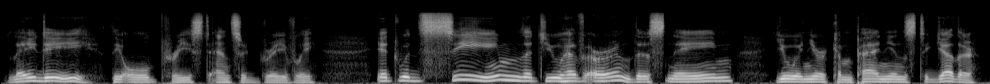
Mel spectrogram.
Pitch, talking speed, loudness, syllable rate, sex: 135 Hz, 120 wpm, -19 LUFS, 3.5 syllables/s, male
